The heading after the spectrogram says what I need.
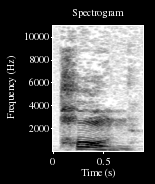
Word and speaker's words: pwn: that in the show you pronounce own as own but my friends and I say pone what gives well Jeff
